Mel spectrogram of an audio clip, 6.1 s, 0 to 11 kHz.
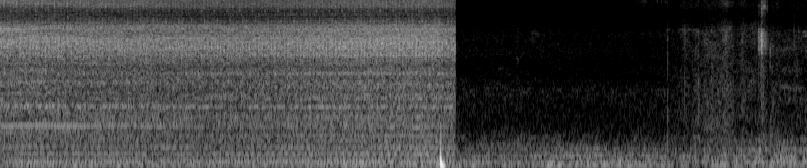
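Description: A 2013 Ford Escape 2.0 with a misfire fault idles with a steady, buzzing hum, then is switched off abruptly, leaving near silence and faint small knocks.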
